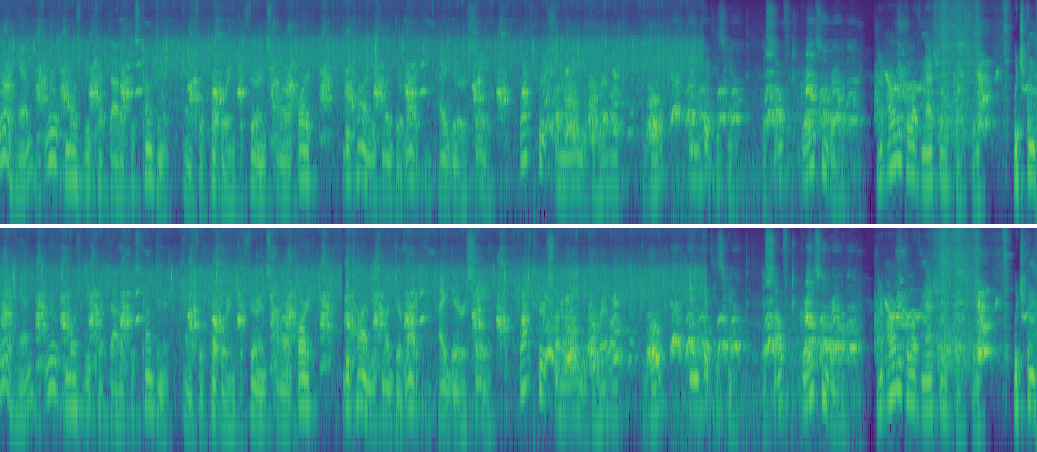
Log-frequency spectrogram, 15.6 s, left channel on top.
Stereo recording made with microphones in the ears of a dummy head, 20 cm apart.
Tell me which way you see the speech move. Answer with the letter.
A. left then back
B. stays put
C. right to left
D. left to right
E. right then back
E.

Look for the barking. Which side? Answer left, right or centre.
right.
